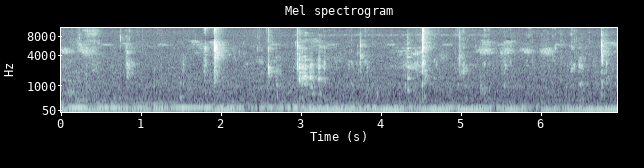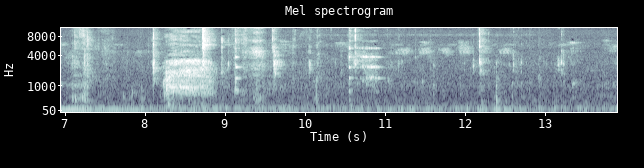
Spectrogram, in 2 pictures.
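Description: People chewing and eating moringa pods and curry: a run of small, sharp wet mouth clicks, with a louder brief noise about eight seconds in.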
